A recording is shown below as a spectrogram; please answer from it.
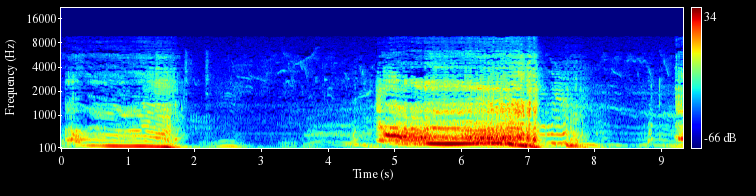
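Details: A lion on an African game farm gives two deep, throaty roars, the first about a second and a half long, the second louder and longer after a pause, with grunts between.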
